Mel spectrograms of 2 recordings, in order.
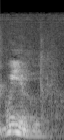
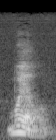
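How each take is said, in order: First: The vowel is a long, tense Spanish i. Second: The vowel is a short, lax i. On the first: The speaker calls it wrong. "¿qué haría un hispanohablante? Pues decir will" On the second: The speaker calls it right. "esta I es una I corta, como la de if"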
